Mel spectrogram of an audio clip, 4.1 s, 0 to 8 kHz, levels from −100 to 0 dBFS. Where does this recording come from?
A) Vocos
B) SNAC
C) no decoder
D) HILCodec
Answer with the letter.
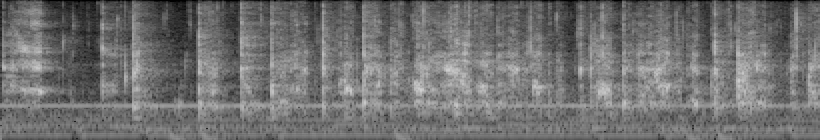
C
